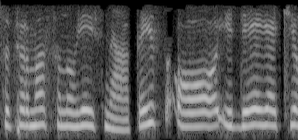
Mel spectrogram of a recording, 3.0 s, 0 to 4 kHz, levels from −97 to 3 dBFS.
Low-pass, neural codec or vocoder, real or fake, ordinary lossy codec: 3.6 kHz; none; real; MP3, 24 kbps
